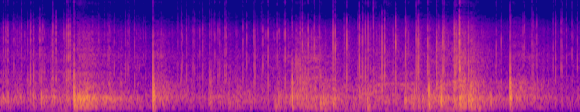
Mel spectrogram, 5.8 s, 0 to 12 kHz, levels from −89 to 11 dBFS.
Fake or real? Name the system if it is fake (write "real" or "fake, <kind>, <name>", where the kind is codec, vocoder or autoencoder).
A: real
